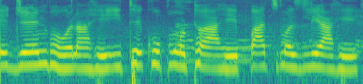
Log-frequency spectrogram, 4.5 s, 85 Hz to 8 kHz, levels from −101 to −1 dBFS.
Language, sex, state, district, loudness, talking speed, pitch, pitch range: Marathi, female, Maharashtra, Aurangabad, -12 LUFS, 145 wpm, 220 Hz, 205-235 Hz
